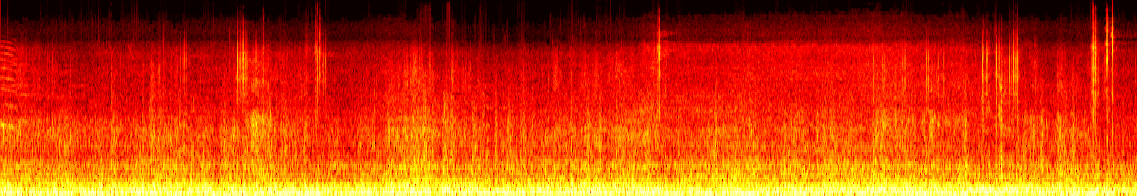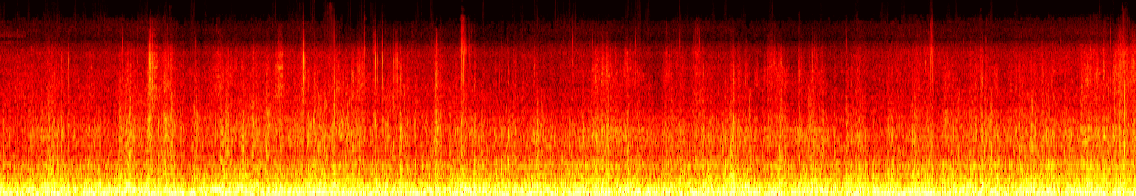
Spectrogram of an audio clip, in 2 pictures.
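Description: Wind buffets a microphone loudly.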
